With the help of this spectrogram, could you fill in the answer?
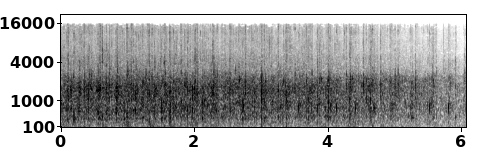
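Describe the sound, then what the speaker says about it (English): An audience at a university hall of fame induction ceremony applauds in a dense, steady round of clapping that carries evenly throughout and eases slightly toward the end. "Please join me in a round of applause for them"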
